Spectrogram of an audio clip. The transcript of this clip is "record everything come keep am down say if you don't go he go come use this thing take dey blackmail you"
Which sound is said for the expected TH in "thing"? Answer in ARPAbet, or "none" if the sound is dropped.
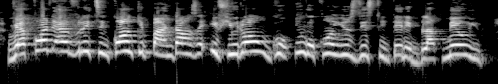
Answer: T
